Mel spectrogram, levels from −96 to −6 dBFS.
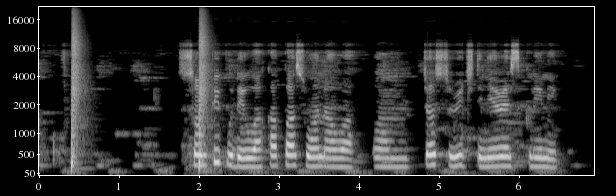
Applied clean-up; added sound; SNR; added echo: classical method log-MMSE.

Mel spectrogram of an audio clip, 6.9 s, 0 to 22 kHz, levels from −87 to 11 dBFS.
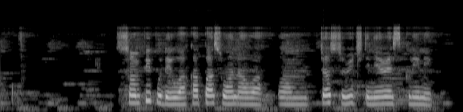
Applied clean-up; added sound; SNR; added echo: none; none; none; none.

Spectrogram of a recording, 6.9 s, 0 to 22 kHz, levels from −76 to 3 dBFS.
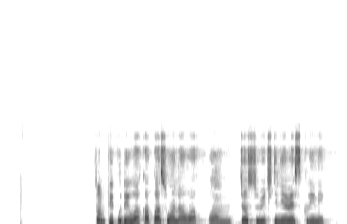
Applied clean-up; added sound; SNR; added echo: neural mask model DeepFilterNet 3.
